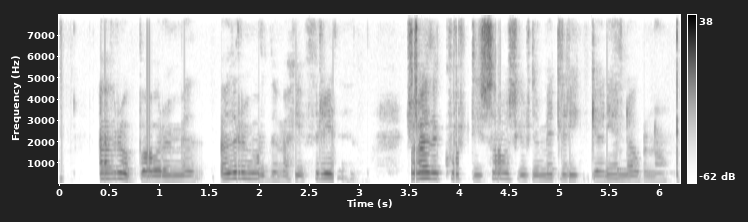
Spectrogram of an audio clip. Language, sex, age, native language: Icelandic, female, 18-19, Icelandic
